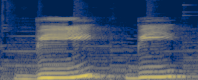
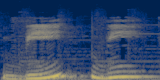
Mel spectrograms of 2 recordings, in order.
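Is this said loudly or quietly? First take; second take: loudly; quietly. First: It is said loudly and strongly. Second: It is said quietly and softly. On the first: "А тепер голосно" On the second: "Зараз тихенько скажемо з вами"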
